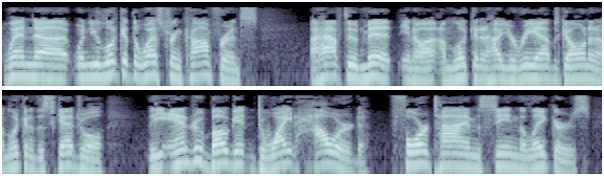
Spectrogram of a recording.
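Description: A man hosting sports radio speaks in a bright, fairly high voice that sounds a bit muffled and dry. His questions ramble along with plenty of restarts and fillers. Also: moderate pace, dry recording. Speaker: radio sports show host. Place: radio studio.

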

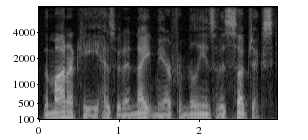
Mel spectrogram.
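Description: A man hosting a news show, reading a scripted introduction in a steady, formal way. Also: fairly low pitch, brisk. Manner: steady, formal read delivery.

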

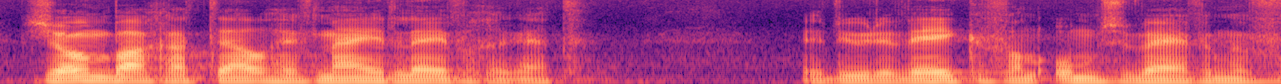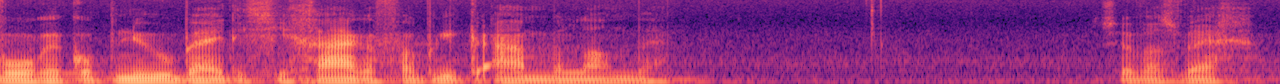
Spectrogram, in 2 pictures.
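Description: Guy acting old war survivor, low voice, grave and guilt-ridden, radio play, big echoey reverb. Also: flat delivery, close to an everyday voice. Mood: grave recollection. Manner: sombre, measured, short weighty phrases. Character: elderly male war survivor, grief-stricken, ashamed, plain-spoken. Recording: long hall-like reverb.

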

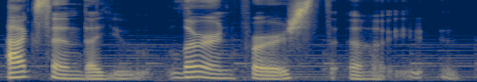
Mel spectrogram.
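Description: An interviewer asking warm, appreciative questions in easy conversation. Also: medium pitch, slow, gravelly, soft background music.

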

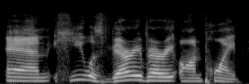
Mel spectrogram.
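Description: A man co-hosting a casual talk show, reading out shout-outs and announcements in a halting way as he searches for details. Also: on the high side, smooth, no room sound. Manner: halting, pausing to find names and details. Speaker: podcast co-host.

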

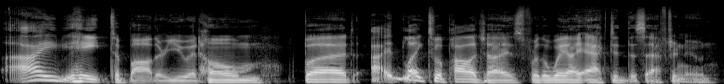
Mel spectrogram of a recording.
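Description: An American actor in a 1950s radio drama playing a bitter, sardonic male scriptwriter plotting murder, with a theatrical, deliberate delivery. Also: lowish voice, big pitch swings, a little mellow. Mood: pleading, restrained. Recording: vintage 1950s radio recording with music.

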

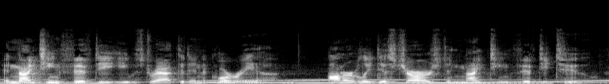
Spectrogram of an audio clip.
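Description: A man calmly telling the story of his grandfather's life in plain narration. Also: low-pitched, moderate pace. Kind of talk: personal family storytelling. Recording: slightly dull audio with music behind.

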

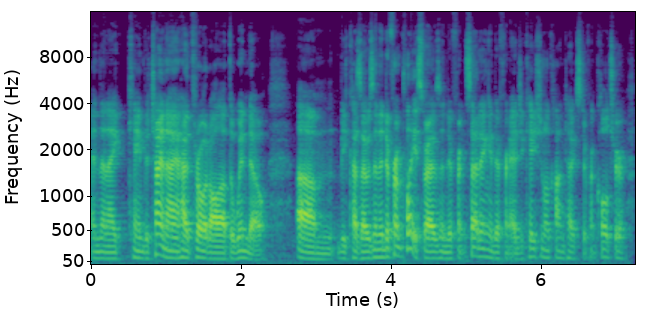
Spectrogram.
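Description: Deep-voiced hesitant male lecturer. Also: rapid-fire, a bit bright. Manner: hesitant, many fillers and restarts. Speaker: university lecturer. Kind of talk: casual academic podcast chat.

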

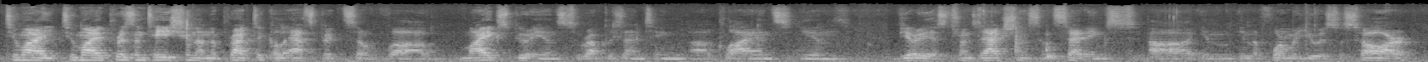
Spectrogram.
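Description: A man in his forties with a Russian-Ukrainian accent, giving a university lecture in a halting way, full of fillers and repeats. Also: mid-range voice, fairly even intonation. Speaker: guest lecturer. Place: lecture room. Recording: distant mic, room noise.

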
